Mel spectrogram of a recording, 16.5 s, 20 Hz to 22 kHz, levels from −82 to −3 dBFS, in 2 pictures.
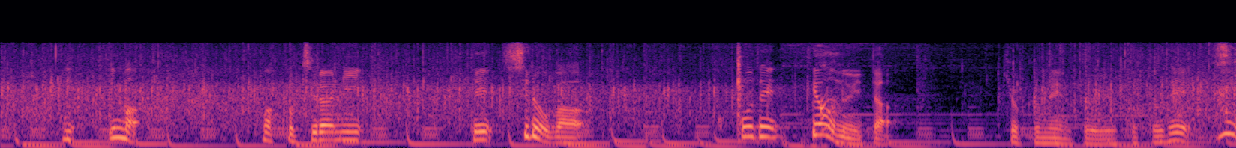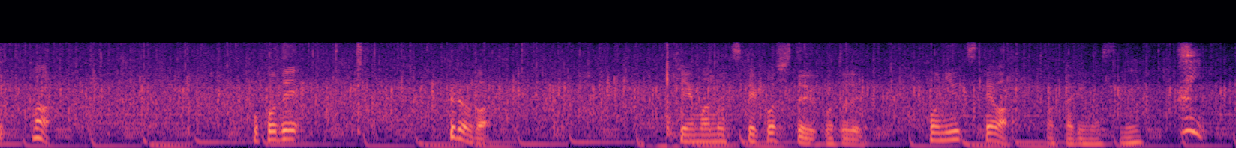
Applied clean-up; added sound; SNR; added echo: none; Applause; 6 dB; none.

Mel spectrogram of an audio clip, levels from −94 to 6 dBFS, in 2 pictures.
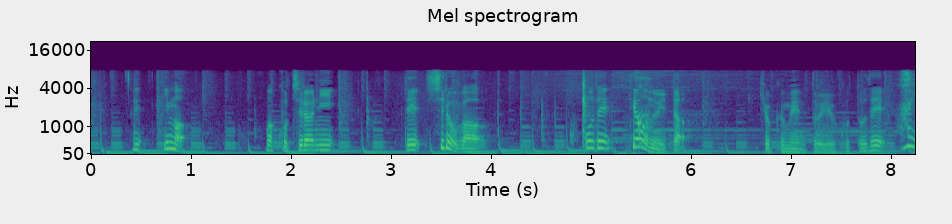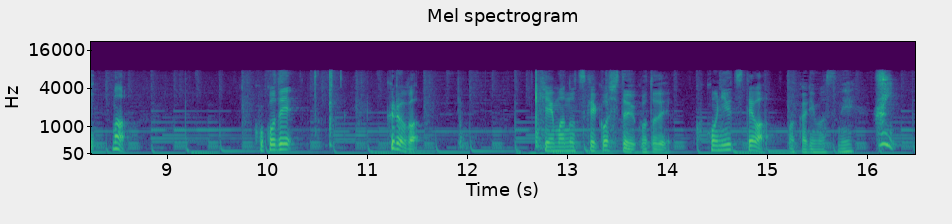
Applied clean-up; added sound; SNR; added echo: none; none; none; none.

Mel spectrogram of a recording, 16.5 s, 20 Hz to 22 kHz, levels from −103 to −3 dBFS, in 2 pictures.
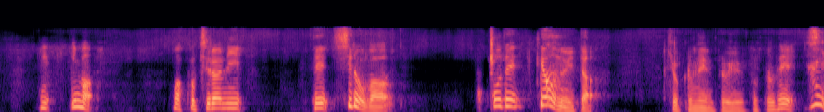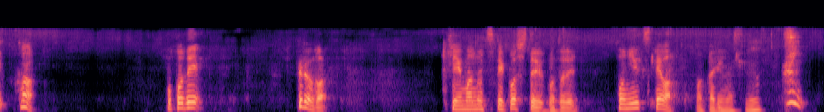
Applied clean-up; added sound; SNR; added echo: neural mask model Resemble Enhance denoiser.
